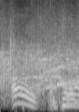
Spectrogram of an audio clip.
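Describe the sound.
A dense wash of clapping and applause fills the brief moment, steady and fairly loud, with a voice talking over it.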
